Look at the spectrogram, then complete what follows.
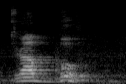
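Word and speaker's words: رَبُّ: So this actual word is rabbu. If you just say rab, there is no word like rab. Okay? The actual word is rabbu. Okay? You have to pronounce ba at least twice with your tongue.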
